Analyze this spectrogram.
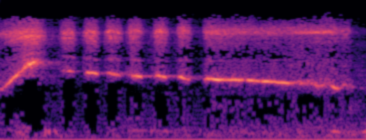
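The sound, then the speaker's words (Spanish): A man whistles to call his wife back home: a loud quick warbling trill of about seven pulses, then a long, steady note that slowly slides downward before stopping. “Un tipo que para decir que hay que volver a casa le chifla.”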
